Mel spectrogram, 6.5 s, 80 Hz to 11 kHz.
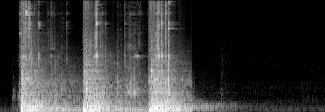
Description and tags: morley knocks echo
For the 2021 production of Christmas Carol I created an enhance version of Marley knocking. The knock is enhanced with a piano note and a chain. This version adds echo.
